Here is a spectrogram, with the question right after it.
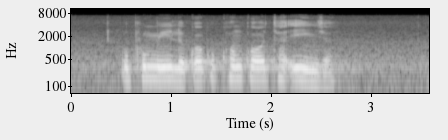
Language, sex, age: Xhosa, male, 19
